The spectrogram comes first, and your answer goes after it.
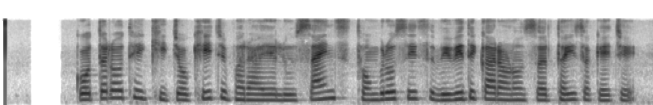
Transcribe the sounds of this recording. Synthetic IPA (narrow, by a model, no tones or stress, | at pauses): kot̪ɾot̪ʰikʰit͡ʃokʰit͡ʃbʱəɾaelũsainst̪ʰombɾosisʋiʋid̪ʱkaɾəɳ̃osəɾt̪ʰəiʃəket͡ʃʰe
